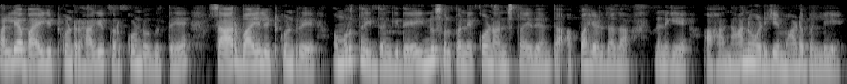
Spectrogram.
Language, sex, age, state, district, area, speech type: Kannada, female, 60+, Karnataka, Bangalore Rural, rural, spontaneous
